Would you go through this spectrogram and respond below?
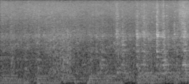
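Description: Food sizzles steadily on a hot grill with a constant crackling hiss and a few brief louder pops, close and even throughout with no voices.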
